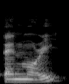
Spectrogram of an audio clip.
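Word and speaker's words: Thenmozhi: It's led by an individual named Tenmoji Soundarajan. Tamils would pronounce it as Tenmori Soundarajan.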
